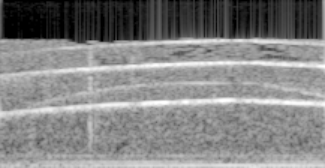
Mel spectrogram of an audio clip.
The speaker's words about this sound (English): Let me wait till Sierra Madre's only siren in the world goes by.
